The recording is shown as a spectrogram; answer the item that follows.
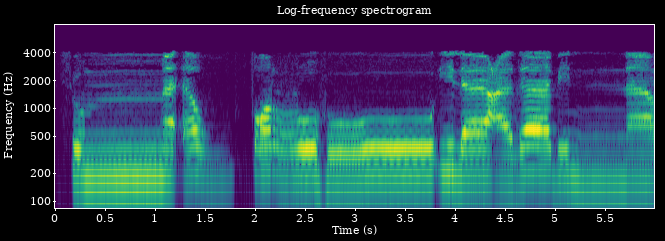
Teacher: لاحظ الضاد ليس فيها قلقلة وإنما فيها استطالة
